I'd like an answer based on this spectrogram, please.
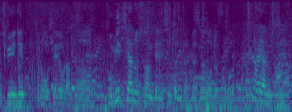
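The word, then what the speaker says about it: Domitianus: 신상이 세워져 그 사람들은 산문의 영향을 받다 보니까 트라이안이라고 하는데 도미티안, 트라이안, 하드리안 이렇게 불렀어요. 정확한 표현으로는 도미티아누스 발음이 안 좋습니다만 이해하세요.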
